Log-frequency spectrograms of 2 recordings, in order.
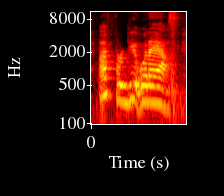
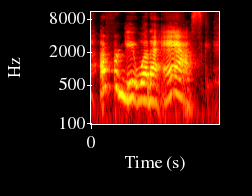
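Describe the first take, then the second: First: Said in the usual way. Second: Said through a real laugh, higher and louder. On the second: Real, not acted. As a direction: laugh at yourself while saying it. Laughs at own forgetfulness.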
